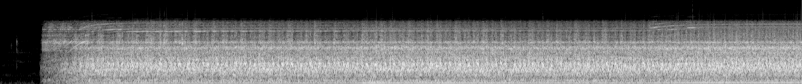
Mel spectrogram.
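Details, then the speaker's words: Electric motor running with microphone close: loud steady gritty rumble with rough rasping edge, spins then stops quickly; worn motor bearings. "pero el motor gira y se detiene rápido vamos a escucharlo modo en reversa y se frena"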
